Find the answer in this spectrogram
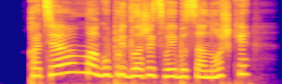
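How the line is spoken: Laughing harder. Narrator (Russian): засмеялась пуще прежнего

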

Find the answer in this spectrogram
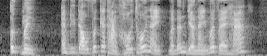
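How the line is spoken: Loud angry shout. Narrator (Vietnamese): Ông quát lớn

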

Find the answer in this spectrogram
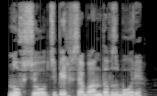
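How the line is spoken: Smirking snort. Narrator (Russian): хмыкнул Ярослав

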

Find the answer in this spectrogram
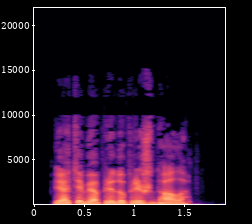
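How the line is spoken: Dry, curt. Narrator (Russian): сухо сказала Мэри

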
